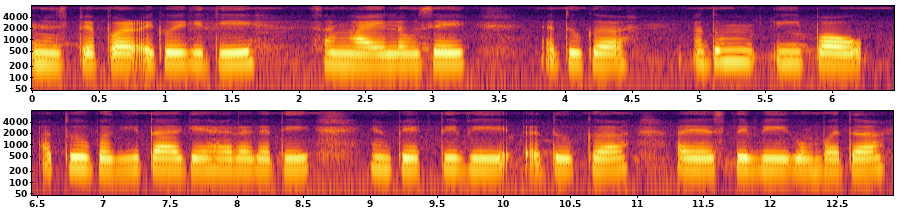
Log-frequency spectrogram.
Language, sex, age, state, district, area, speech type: Manipuri, female, 18-30, Manipur, Thoubal, rural, spontaneous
